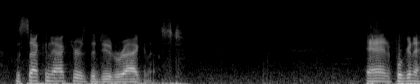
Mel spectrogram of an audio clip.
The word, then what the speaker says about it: deuteragonist: This is one of my favorite words to pronounce. It's a deuteragonist. See, I'm glad you laugh. Some classes look at me like I'm crazy. Just the word deuter is kind of fun. Deuteragonist. All right? Deuteragonist, the second actor.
